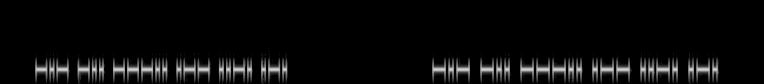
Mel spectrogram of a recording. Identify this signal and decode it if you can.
Morse code, heard as a keyed tone, about 30 wpm, 700 Hz. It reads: KD8WFR KD8WFR
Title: Speed Racing - USA 2x3 Call Signs 25wpm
